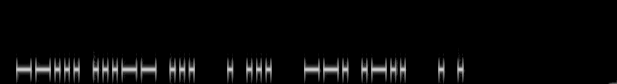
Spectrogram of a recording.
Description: Morse code, heard as a keyed tone, about 25 wpm, 700 Hz. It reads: 73S ES GL EE
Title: SOTA QSO Practice 25wpm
